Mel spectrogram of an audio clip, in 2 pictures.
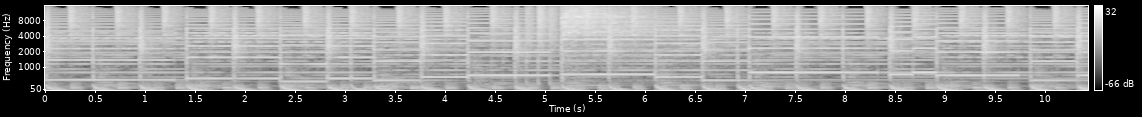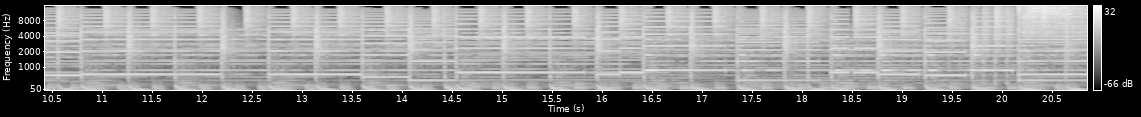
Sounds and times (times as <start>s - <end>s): Music: 0.0s - 20.8s.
